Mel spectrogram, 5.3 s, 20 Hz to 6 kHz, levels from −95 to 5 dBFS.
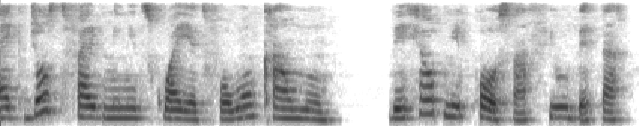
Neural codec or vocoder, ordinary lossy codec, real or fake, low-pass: none; none; real; 5.4 kHz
